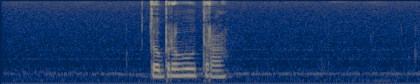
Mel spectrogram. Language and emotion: Russian, neutral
